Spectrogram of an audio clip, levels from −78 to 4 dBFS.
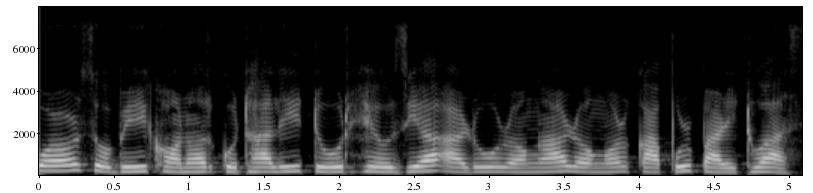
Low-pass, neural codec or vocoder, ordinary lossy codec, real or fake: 7.2 kHz; none; none; real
